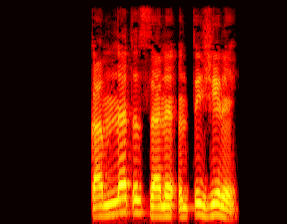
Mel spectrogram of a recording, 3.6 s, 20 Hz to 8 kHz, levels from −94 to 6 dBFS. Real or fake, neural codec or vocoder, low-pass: real; none; 7.2 kHz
